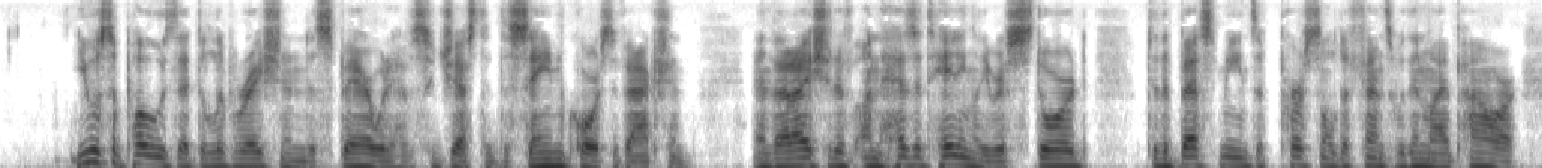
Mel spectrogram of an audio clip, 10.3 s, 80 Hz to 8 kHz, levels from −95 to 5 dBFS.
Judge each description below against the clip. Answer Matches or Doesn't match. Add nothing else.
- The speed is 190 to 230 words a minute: Matches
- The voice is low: Matches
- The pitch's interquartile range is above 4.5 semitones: Doesn't match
